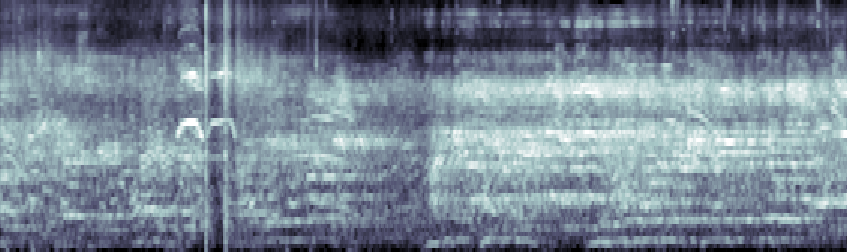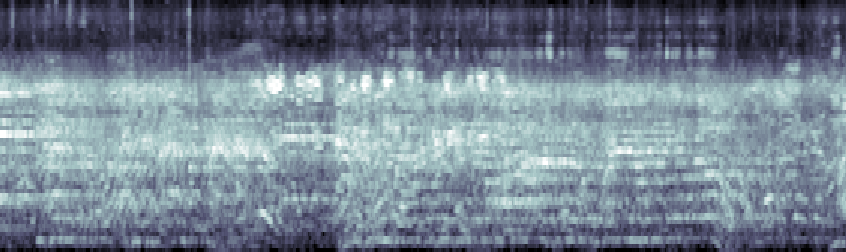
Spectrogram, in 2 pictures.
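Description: A large outdoor crowd chatters, cheers and shouts loudly.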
